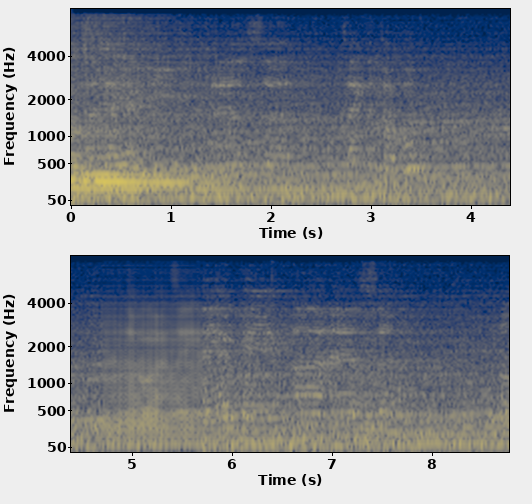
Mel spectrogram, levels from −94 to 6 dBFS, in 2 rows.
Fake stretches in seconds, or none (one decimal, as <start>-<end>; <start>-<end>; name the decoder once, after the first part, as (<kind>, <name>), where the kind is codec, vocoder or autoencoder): 4.7-5.7 (vocoder, Vocos)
